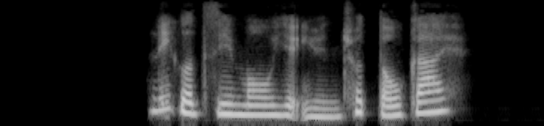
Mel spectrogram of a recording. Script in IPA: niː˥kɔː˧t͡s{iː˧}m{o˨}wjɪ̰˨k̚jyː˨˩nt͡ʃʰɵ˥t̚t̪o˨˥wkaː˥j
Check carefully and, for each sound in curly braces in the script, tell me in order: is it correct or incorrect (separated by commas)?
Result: correct, correct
